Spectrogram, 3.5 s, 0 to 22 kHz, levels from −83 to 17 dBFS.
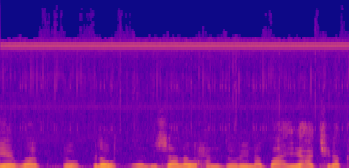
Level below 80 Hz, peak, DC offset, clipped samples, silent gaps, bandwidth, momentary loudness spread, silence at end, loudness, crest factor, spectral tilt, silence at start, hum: -46 dBFS; -2 dBFS; under 0.1%; under 0.1%; none; 18 kHz; 9 LU; 0 s; -19 LUFS; 16 dB; -7 dB/octave; 0 s; none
